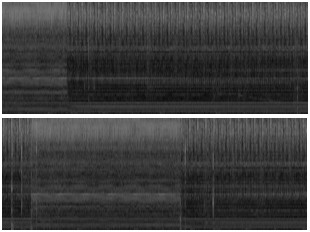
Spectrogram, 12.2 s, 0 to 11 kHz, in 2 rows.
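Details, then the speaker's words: Stepper motor on A4988 driver, switching from quarter-step to 1/16 microstepping: quiet steady electrical hum with faint buzzing tone that shifts partway as vibration sound changes; normal stepper drive hum, no fault. "and now the signal on the scope has more steps but finally I activate the 16 steps and look how the vibration sound changes"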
